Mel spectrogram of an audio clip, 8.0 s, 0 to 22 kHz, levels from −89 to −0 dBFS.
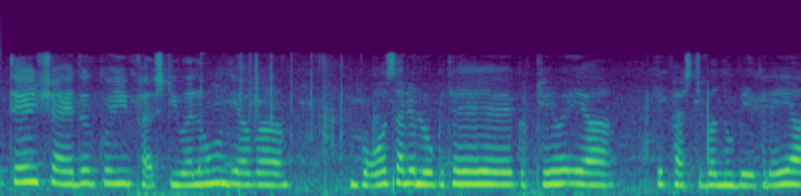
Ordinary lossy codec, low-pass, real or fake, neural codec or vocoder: none; 7.2 kHz; real; none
